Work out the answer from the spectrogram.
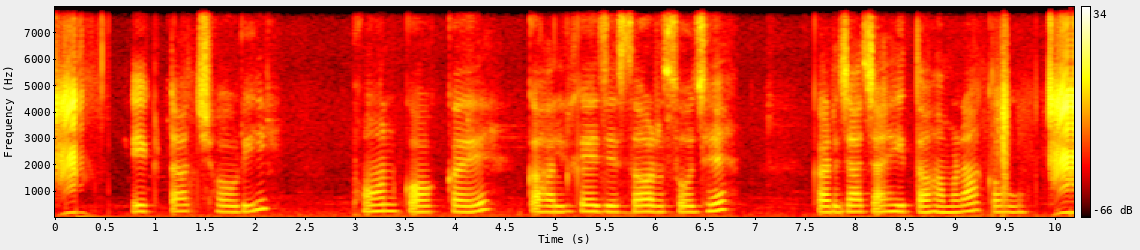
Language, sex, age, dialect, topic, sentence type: Maithili, female, 25-30, Bajjika, banking, statement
